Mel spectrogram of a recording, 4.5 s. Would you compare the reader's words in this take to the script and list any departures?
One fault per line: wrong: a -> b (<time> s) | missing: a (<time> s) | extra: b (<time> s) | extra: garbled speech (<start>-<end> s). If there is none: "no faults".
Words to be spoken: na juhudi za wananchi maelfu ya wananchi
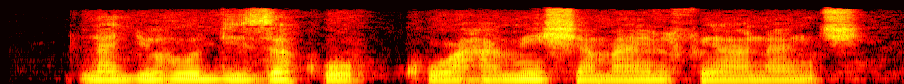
wrong: wananchi -> kuwahamisha (2.0 s)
